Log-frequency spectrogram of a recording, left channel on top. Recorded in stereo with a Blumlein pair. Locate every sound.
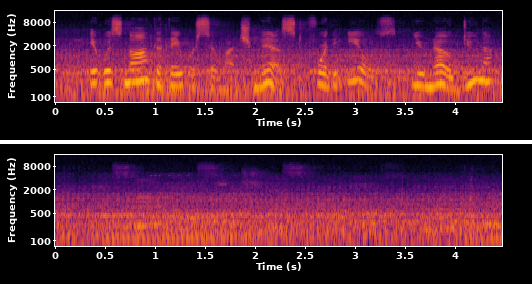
0.3 s a woman speaking: 40° left, 1.8 m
